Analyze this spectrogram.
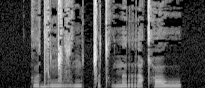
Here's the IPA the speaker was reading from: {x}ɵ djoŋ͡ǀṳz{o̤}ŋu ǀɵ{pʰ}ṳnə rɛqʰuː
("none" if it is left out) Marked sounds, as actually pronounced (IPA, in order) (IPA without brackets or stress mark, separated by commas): k, ṳ, tʰ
